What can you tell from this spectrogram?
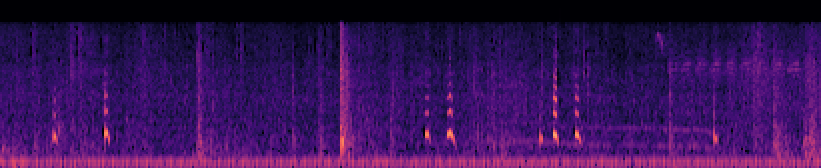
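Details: English Angora doe named Isodora squeaking, probably because she is in season for the first time; short high squeaks scattered across the clip, several in quick pairs, over a steady low hum.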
